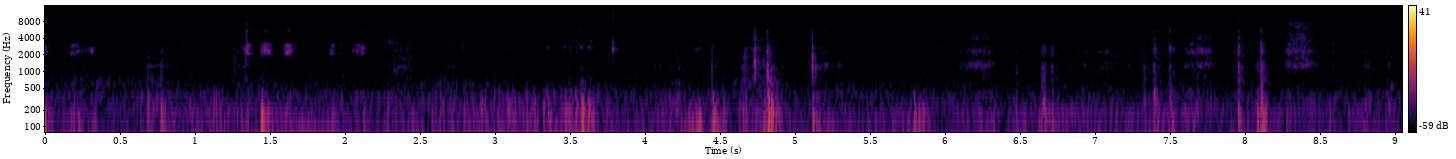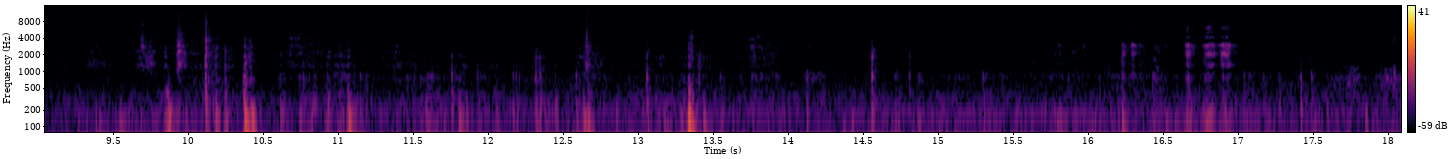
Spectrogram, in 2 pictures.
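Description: Faint, scattered clicks and short scratches of a craft knife blade cutting along paper pages to separate them from a notepad block.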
